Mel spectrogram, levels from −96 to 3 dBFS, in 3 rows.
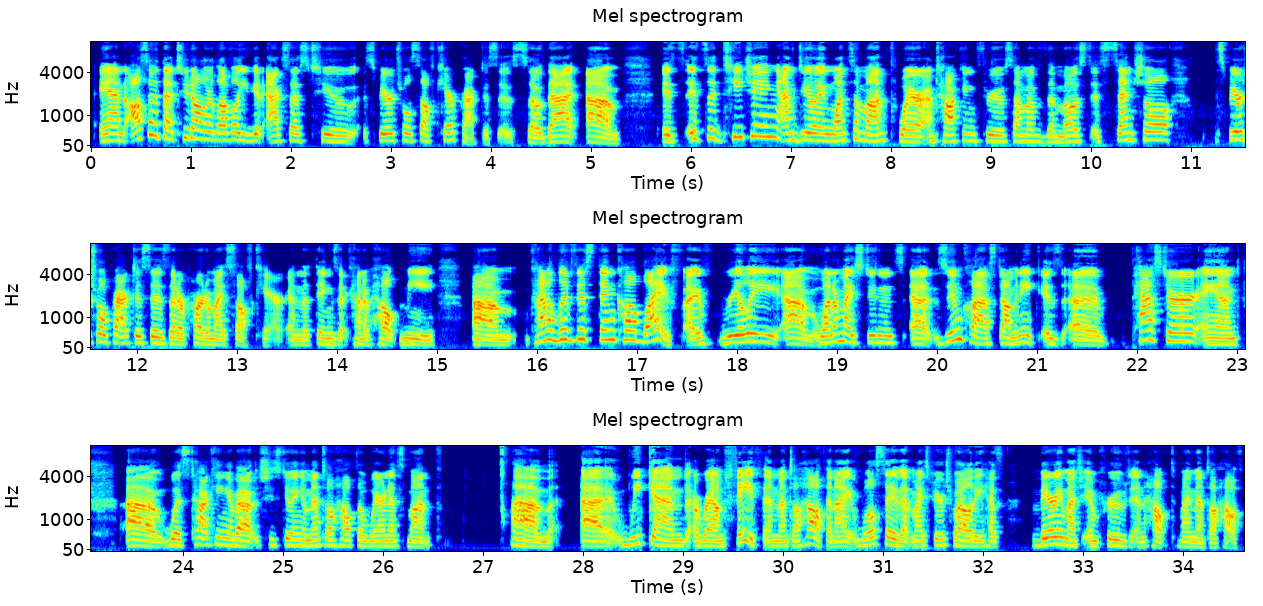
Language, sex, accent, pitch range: English, female, American, 175-230 Hz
